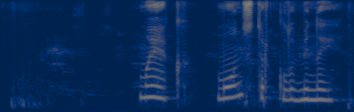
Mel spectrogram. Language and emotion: Russian, sad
